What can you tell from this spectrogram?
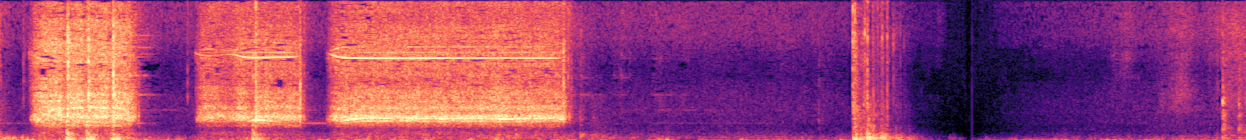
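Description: Cordless drill-driver whining in three short bursts as it backs out stiff screws holding a brass mushroom vent on a boat roof. Then handling noise and a single knock about four seconds in.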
